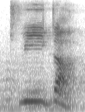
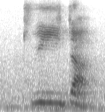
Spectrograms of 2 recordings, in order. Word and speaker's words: TWTA: TWTA, which is pronounced tweeta, TWEETA, tweeta. You need to pronounce the TWTA, traveling wave tube amplifier, like tweeta.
